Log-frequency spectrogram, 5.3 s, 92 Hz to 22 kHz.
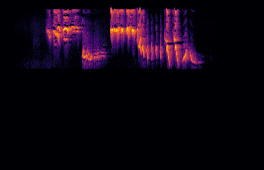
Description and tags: Bird Whistling, Single, Robin, A
Practicing cleaning audio in the RX editor, this is a single tweet from a robin (and I know for certain it is a robin this time!). Approximately 3 meters from the recorder. The lower frequencies have been removed entirely.
An example of how you might credit is by putting this in the description/credits:
The sound was recorded using a "H6 (MS) Zoom recorder" on 25th January 2018.
Bird, Birds, Birdsong, Chirp, Chirping, Robin, Tweet, Tweeting, Whistle, Whistling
